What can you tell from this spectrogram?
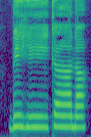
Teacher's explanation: کلمت بھی کے آخری میں ہا کے نیچے کھڑی زیر ہے، تو یہاں حکم ہے مد صلہ صغرا، ہم اپنی آواز 2 مد کے برابر لمبی کریں گے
